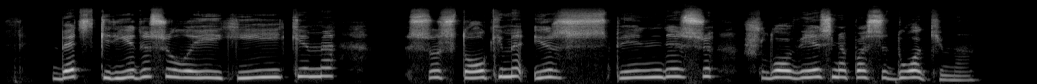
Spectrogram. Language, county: Lithuanian, Kaunas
